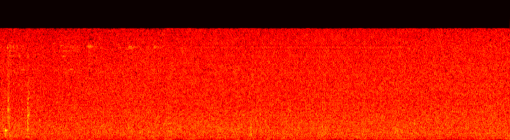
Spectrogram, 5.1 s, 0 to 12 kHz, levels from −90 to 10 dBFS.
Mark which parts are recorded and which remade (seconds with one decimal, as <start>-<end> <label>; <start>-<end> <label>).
0.0-1.7 recorded; 1.7-4.1 remade; 4.1-5.1 recorded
